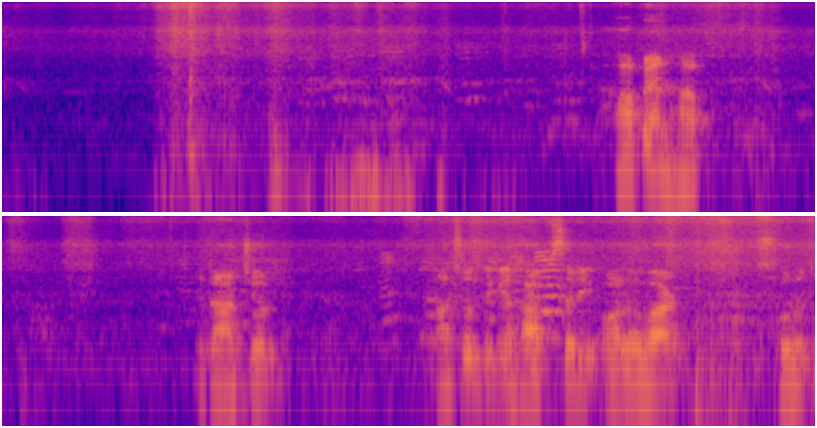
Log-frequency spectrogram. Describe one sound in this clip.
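Cloth rustles and flaps as it is handled.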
